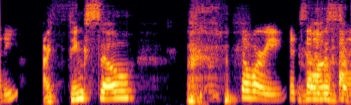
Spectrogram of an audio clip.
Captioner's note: laughing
